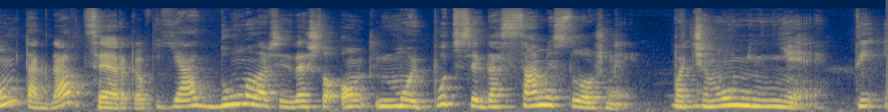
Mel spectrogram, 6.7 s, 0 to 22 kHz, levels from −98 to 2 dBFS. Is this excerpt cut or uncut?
cut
